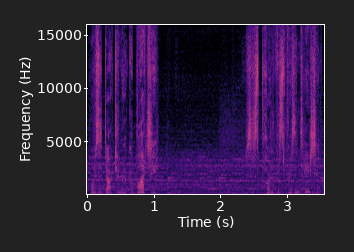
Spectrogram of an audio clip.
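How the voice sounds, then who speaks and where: A man's voice: a little high, lively intonation, fast talker. A man playing an anxious, dramatic young conspiracy theorist who narrates a visual novel in a theatrical, self-questioning way. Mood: stunned, puzzled. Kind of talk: first-person visual novel narration, acted. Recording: music bed under the voice. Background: background music.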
